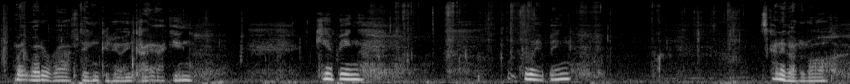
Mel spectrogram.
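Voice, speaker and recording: Soft-spoken, a woman talks with long, frequent pauses and big swings in loudness while noticeable background noise runs behind her. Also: medium pitch for a woman, ordinary pitch variation. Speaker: ASMR creator. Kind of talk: ASMR soft talking during a nature hike. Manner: soft-spoken, relaxed.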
